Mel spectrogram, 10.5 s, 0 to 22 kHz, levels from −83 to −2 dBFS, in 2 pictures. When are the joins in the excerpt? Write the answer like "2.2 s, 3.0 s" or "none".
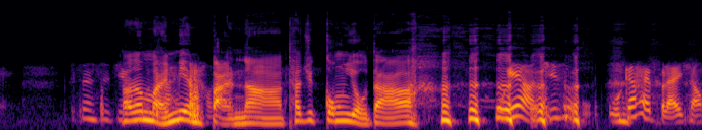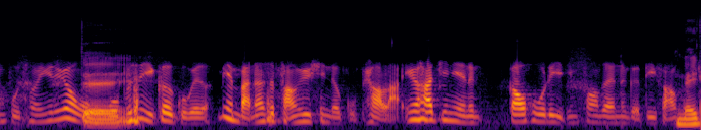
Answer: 4.5 s, 6.9 s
